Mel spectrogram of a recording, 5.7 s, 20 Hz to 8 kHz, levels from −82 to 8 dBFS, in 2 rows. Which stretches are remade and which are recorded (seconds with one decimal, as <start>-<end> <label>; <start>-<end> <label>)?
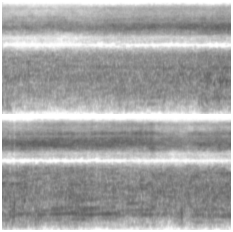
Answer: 0.0-1.0 remade; 1.0-4.4 recorded; 4.4-5.7 remade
